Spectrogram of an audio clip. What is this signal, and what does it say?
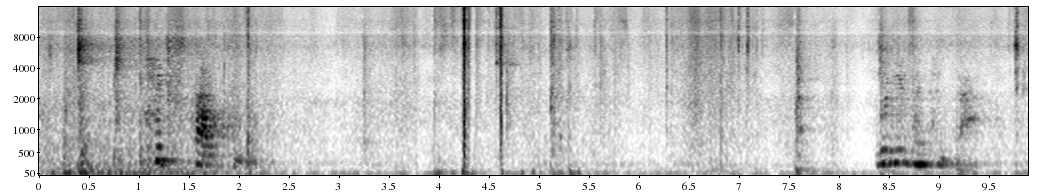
The noise inside a lift. There is no code.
